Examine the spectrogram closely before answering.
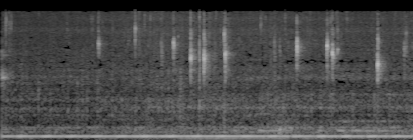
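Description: Mashed saba banana and ube patties frying in hot oil in an aluminium wok: irregular sharp crackles and pops over a steady low hum.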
